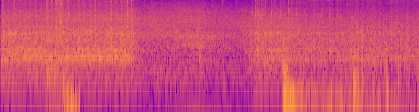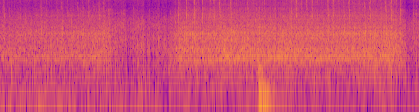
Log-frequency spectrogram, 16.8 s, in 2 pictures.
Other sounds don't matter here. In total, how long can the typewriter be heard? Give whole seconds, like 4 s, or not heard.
not heard.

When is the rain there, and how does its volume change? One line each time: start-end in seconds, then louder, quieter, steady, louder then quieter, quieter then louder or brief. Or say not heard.
0.0-16.7 steady.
